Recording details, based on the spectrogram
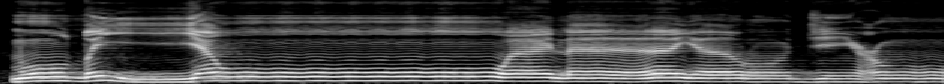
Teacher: Tempelkan bunyi tanwinnya ke huruf wau disertai dengung selama dua harakat. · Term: idgham bighunah, idgham bi ghunah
